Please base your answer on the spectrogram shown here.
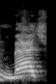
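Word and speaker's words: match: तो हम यहां पर टी को प्रोनाउंसिएट नहीं करेंगे। हम क्या पढ़ेंगे भैया? हम क्या पढ़ेंगे? मैच पढ़ेंगे ना कि मैच पढ़ेंगे।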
